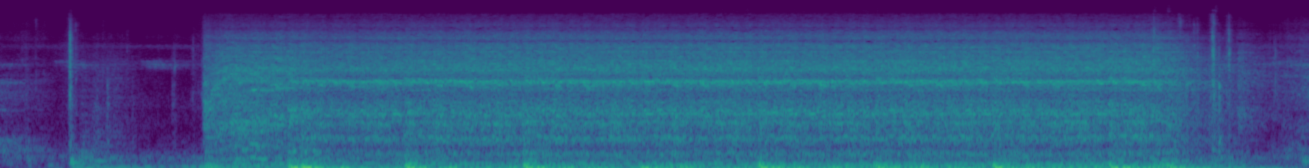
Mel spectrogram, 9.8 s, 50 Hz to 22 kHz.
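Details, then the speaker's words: 1985 Chevrolet C30 dually, LS-swapped 6.0 V8, with new spark plugs, fuel and spark confirmed, new-ish fuel pressure regulator: starter spins steadily three to four beats a second, no catch at all; no-start, wiring fuses being checked. "If we're getting fuel though, it would at least try to pop off."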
